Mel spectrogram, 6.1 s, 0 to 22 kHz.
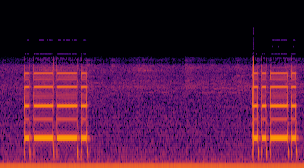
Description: Morse code, heard as a keyed tone, about 12 wpm, 610 Hz. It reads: P F
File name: curso / ejercicio 24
